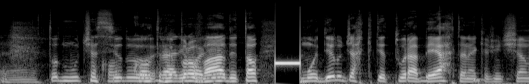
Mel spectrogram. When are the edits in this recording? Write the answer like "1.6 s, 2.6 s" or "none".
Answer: 2.7 s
